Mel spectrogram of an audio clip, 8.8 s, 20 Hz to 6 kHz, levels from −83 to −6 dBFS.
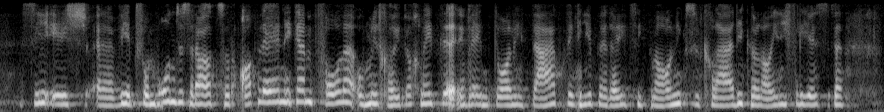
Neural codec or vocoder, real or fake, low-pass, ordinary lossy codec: codec, 24 kHz, 1.5 kbps, HILCodec; fake; 5.4 kHz; none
